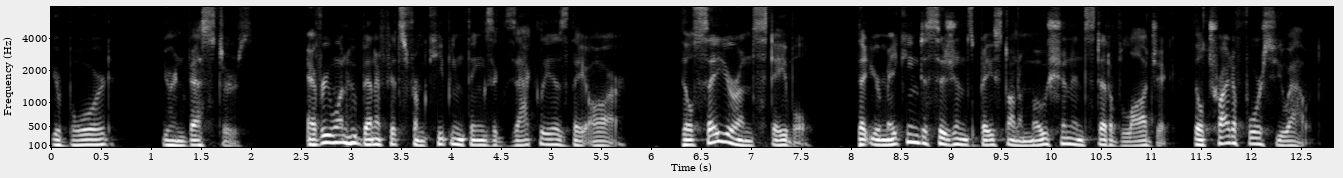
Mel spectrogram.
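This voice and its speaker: A man voicing a passionate, resolute professional woman in a read-aloud story, earnest and measured. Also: lowish voice, expressive, darkish tone, dry recording, studio quality. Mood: worried.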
